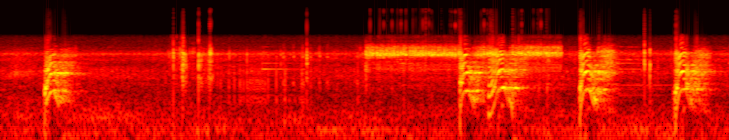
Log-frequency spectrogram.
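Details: Obedient pet Eskimo dog barking on command, with loud, sharp barks spaced irregularly over several seconds, a long ringing bark in the middle, and a man urging it on.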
